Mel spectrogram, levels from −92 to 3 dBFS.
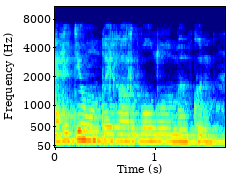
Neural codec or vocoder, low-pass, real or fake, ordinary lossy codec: none; 7.2 kHz; real; none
